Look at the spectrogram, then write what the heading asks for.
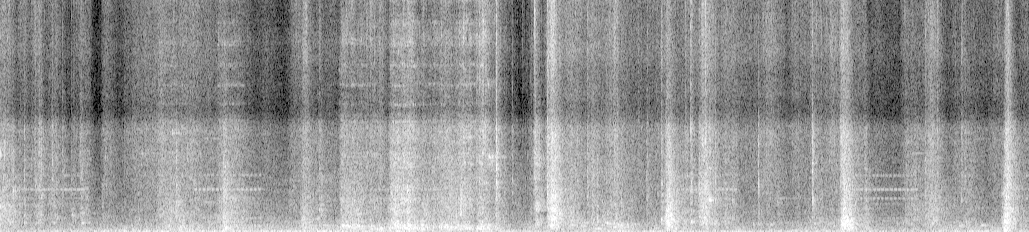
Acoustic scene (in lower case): residential area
